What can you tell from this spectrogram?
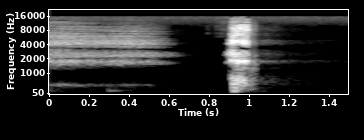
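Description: A single sneeze: a drawn-out, breathy voiced lead-in, a brief pause, then one sharp explosive burst that cuts off quickly. No one is talking.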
